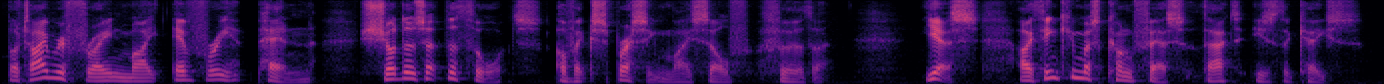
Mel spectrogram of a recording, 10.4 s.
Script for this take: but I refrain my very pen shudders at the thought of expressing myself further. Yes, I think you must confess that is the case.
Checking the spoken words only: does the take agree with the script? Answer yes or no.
no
